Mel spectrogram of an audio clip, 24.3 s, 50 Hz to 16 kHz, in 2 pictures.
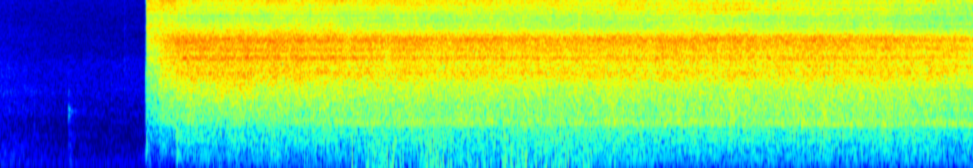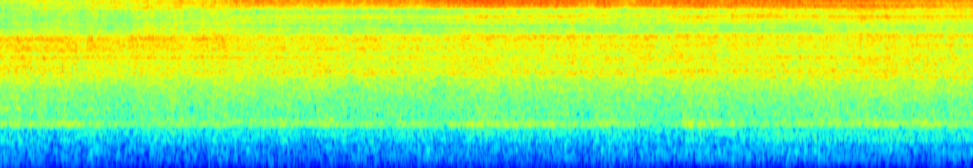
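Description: A small 30-amp plasma cutter running on regular compressed air at about 100 psi kicks in suddenly after a quiet start, then sustains a loud, steady roaring hiss that continues unbroken to the end with no talking.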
